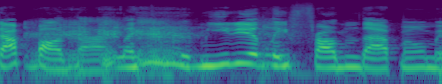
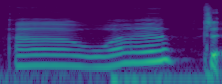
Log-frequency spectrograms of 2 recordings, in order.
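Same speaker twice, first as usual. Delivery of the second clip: very soft, befuddled drunk imitation; playing a drunk who can't process it; drunk confusion; 2 semitones higher, 13 dB quieter than usual. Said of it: "he's so drunk, he can't even, like, process".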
